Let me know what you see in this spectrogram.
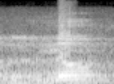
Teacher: Ujung lidah dengan ujung gigi seri atas. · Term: zal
